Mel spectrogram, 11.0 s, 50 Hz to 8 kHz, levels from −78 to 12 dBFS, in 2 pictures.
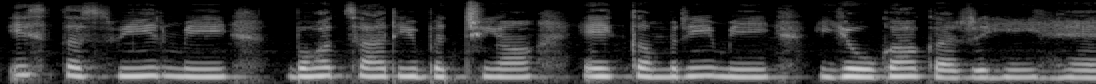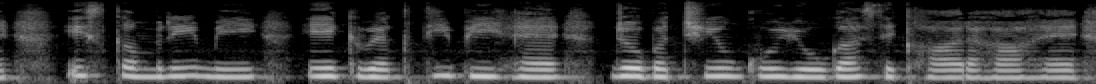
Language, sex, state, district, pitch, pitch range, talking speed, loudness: Hindi, female, Uttar Pradesh, Etah, 240 Hz, 230-250 Hz, 150 wpm, -17 LUFS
